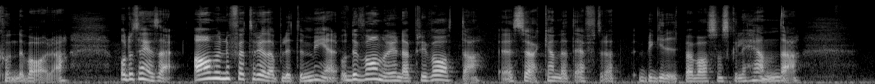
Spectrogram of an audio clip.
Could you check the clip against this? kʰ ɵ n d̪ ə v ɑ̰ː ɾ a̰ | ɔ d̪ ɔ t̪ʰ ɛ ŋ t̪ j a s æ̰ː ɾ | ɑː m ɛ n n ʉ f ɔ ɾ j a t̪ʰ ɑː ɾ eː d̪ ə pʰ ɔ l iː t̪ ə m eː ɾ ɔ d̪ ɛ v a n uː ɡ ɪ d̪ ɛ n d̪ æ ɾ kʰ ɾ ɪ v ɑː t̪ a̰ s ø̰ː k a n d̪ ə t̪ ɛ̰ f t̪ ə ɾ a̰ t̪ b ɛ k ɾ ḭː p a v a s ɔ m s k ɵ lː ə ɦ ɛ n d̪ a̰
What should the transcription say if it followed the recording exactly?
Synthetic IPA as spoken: kʰ ɵ n d̪ ə v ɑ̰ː ɾ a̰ | ɔ d̪ ɔ t̪ʰ ɛ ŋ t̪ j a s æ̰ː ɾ | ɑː m ɛ n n ʉ f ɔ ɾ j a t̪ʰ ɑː ɾ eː d̪ a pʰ ɔ l iː t̪ ə m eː ɾ ɔ d̪ ɛ v a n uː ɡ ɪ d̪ ɛ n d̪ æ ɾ pʰ ɾ ɪ v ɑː t̪ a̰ s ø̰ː k a n d̪ ə t̪ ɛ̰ f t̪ ə ɾ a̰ t̪ b ɛ ɡ ɾ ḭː p a v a s ɔ m s k ɵ lː ə ɦ ɛ n d̪ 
